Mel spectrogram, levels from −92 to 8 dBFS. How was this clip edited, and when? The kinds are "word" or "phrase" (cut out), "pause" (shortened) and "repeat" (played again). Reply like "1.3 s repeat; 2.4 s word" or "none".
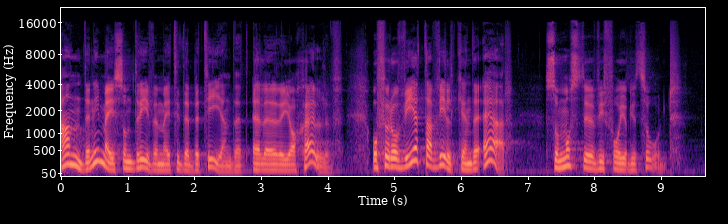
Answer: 8.5 s word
